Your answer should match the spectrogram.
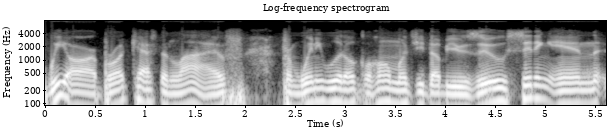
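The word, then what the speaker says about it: Wynnewood: are broadcasting live from Winnwood Oklahoma GW Zoo sitting in Joe Exotic TV studio I still can't believe I was pronouncing Winnwood wrong the whole entire time winewood for like months would and even when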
